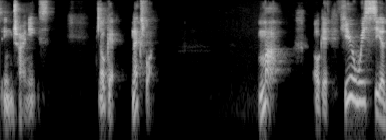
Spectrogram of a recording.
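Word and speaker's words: 骂: forth they're cursing each other and lower part mark gives the pronunciation if it is pronounced ma ma meaning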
